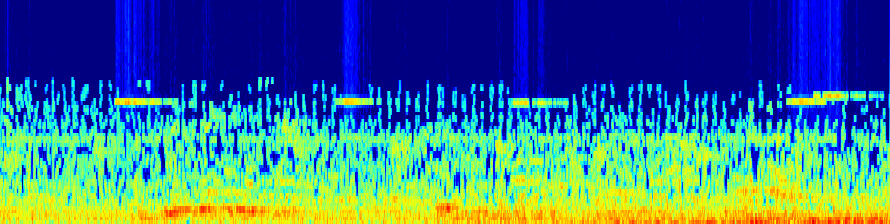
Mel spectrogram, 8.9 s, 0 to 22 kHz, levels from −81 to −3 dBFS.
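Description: From start to finish the audio is dull and smeared, with nothing above 5 kHz and a warbling, fizzy texture on sustained material. The lost top end, spectral holes and patchy substitute noise are the signature of heavy AAC compression, likely AAC-LC run at a very low bitrate, around 8 kbps. At that rate the encoder spends its few bits on the strongest bands. It drops the upper spectrum and approximates the rest coarsely, frame by frame.

Sample clock jitter also runs through the whole clip. It shows as a faint hiss and roughness riding on the sound. The converter's timing wanders by a couple of microseconds, so each sample lands slightly early or late. Steep, loud parts of the waveform turn that timing error into a large amplitude error. The error sits roughly 40 dB below the signal, rising with loud and bright passages and disappearing in quiet gaps.

From 7.52 to 7.58 s there is hard clipping. 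A peak overdrives a stage by about 2 dB, and its tops are sliced flat. The squared-off edges add high harmonics, heard as a brief crackle on that peak. The overload is mild and short, so the damage stays confined to this 60 ms burst, not a sustained fuzz.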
